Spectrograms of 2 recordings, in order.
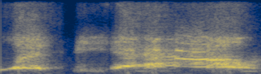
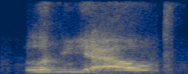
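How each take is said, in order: First: Very high, drawn-out scream; screamed plea. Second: Higher-pitched plea to be freed; acted plea. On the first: Acted. Voicing the trapped cat demanding out, long high scream. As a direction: scream it long and shrieking to be freed. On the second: Voicing the trapped cat asking out, high contained plea. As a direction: plead to get out, raised pitch, not yet shouting.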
